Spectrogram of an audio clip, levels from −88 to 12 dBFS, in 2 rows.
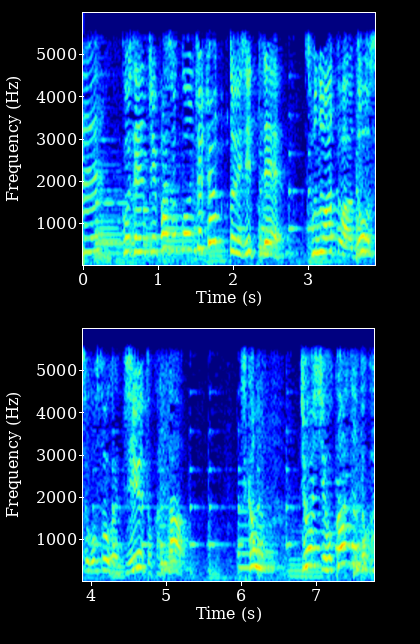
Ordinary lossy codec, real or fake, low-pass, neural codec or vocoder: none; real; 5.4 kHz; none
